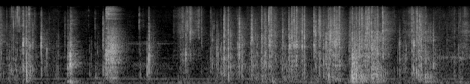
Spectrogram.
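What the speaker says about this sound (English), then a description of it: "I have to get out the good old scissors and cut this one open." Crinkling plastic of a factory-sealed package being cut open with scissors, with a run of close, irregular crackles and snips through the whole stretch and no talk.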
